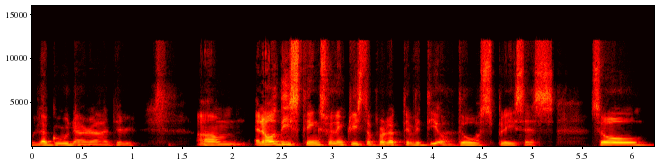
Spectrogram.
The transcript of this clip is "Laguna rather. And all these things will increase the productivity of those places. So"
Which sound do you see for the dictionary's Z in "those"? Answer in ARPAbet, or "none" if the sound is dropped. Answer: S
